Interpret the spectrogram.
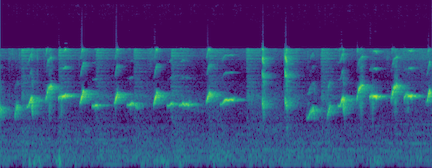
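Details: Cockatiel singing excitedly on a new nest: steady string of clear whistled slurs, some rising, some dropping, roughly two per second, broken by short chirps and a faint soft hum behind.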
